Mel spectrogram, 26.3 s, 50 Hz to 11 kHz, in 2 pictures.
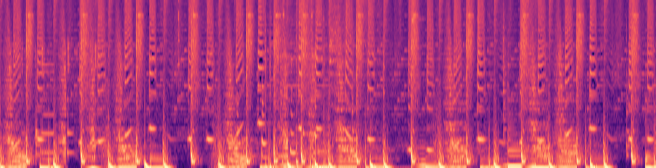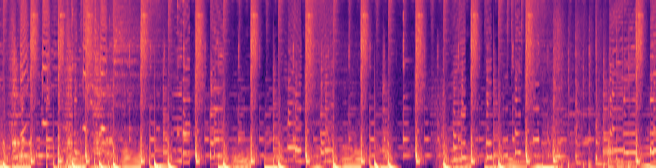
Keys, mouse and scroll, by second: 2.2-5.9 drag, 6.5 click, 8.3 p, 10.2 click, 12.4 click, 14.0-15.3 drag, 17.0 s, 18.8-25.2 drag.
